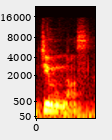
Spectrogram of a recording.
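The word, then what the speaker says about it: Gymnos (γυμνός): ¿Sí se dice, sí se pronuncia así? Sí, Gymnos. Gymnos.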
